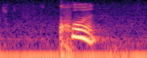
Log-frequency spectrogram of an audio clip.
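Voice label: "kun", Chinese, fourth tone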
